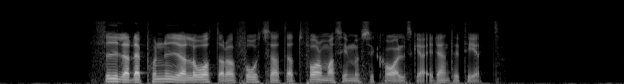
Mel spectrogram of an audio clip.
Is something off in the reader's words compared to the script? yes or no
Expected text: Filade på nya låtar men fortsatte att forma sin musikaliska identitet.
yes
